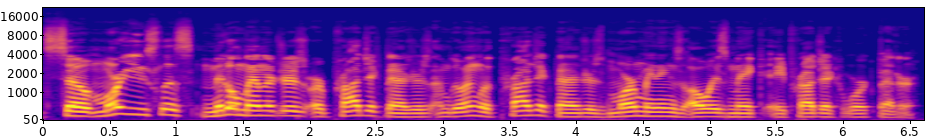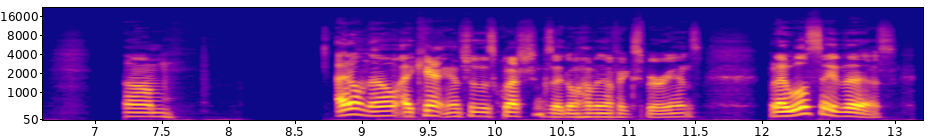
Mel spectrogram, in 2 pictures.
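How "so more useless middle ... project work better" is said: ordinary talk, nothing marked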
